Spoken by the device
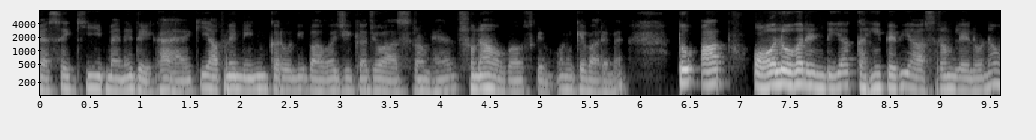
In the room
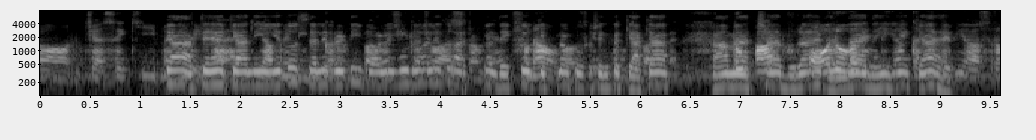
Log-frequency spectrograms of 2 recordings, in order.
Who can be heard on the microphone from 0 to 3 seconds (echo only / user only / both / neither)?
both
